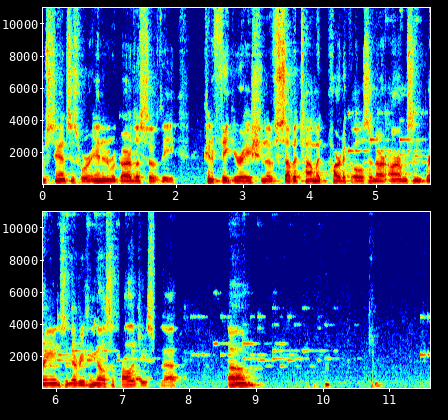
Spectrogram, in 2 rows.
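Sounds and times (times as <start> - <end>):
speech: 0.0 - 8.0, 8.6 - 9.2, 10.0 - 10.2, 10.8 - 11.0
smartwatch alert tones: 3.6 - 10.3.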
